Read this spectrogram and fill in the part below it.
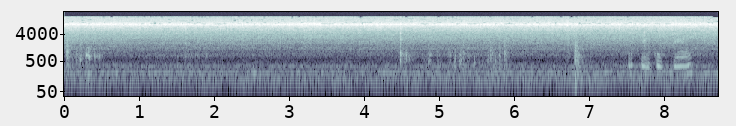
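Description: Sauce sizzles steadily in a pan during cooking, a constant bright hiss with soft crackles and a few faint clinks, heard fairly close and alone.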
